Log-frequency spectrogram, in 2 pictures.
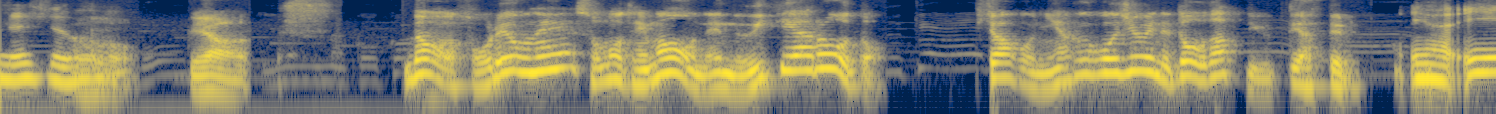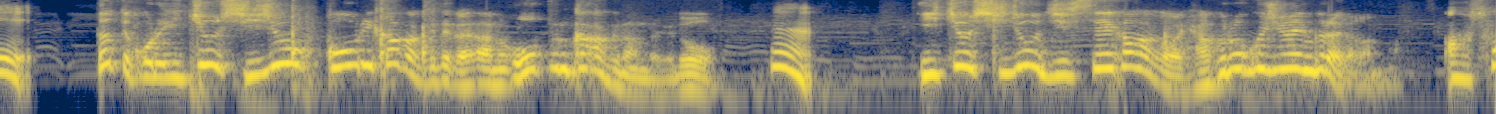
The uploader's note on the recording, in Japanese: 本番組はリモート収録です。収録時環境の影響により、聴き取り辛い部分があります。途中で激しくノイズ等入りますが、収録時のものです。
